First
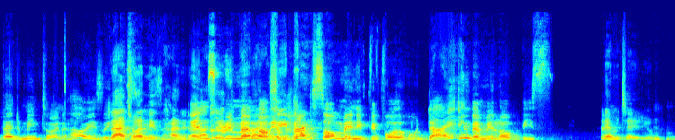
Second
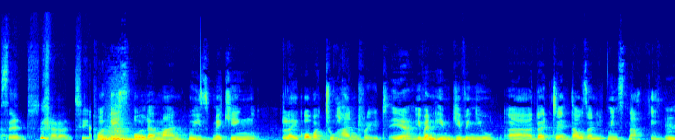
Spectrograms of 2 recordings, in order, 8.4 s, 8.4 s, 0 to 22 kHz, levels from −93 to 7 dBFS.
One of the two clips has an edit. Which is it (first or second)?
second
